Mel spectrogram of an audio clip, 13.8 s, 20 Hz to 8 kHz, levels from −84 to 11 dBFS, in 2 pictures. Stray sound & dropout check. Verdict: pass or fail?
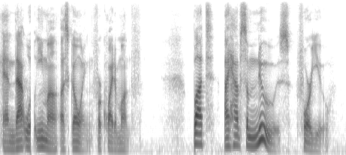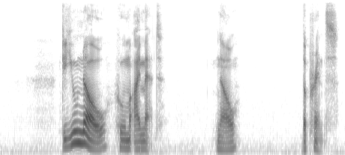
fail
